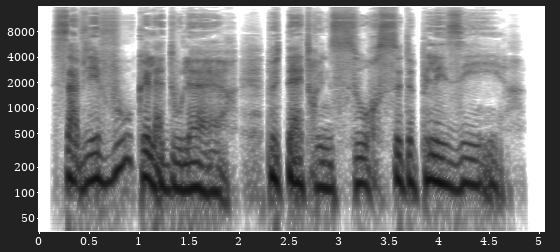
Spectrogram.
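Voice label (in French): French Femme Flirt; Orc Maghar; Douleur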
